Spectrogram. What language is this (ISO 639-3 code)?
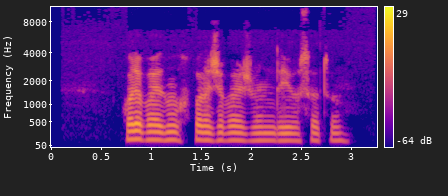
pus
